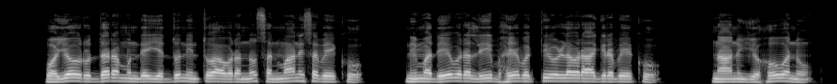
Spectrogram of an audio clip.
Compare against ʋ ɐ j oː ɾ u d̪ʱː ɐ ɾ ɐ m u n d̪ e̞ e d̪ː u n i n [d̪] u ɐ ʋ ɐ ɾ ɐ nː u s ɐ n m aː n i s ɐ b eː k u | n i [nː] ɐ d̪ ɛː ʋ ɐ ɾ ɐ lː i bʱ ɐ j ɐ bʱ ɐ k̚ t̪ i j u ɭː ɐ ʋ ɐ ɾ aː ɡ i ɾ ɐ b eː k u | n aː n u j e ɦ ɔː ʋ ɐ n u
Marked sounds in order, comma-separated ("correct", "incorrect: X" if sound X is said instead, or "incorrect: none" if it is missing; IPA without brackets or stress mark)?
incorrect: t̪, incorrect: mː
